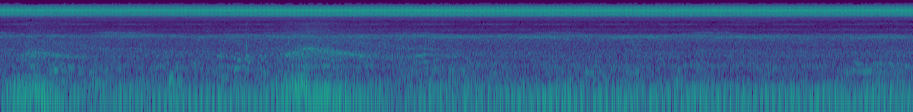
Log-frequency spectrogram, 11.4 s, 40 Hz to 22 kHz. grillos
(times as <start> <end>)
0.0 5.4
